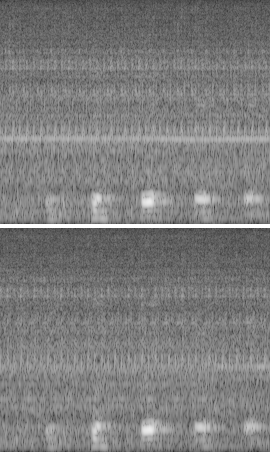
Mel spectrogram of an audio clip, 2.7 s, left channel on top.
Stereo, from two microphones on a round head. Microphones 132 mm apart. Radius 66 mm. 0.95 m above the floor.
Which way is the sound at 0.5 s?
20° right (ahead or behind).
